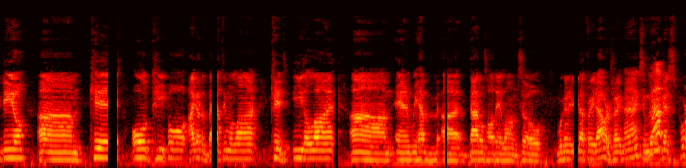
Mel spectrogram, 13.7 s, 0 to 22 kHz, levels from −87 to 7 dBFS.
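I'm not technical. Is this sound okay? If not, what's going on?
No. Bluetooth dropouts cut the sound to silence at 2.16, 4.23, 6.69, 8.89 and 11.47 s, each gap lasting about 0.05 to 0.2 seconds. The likely cause is audio packets reaching the headphones too late, so the sound vanishes abruptly and returns further along.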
